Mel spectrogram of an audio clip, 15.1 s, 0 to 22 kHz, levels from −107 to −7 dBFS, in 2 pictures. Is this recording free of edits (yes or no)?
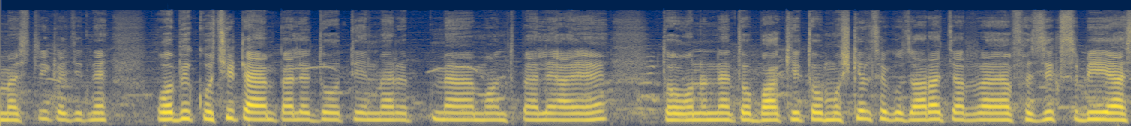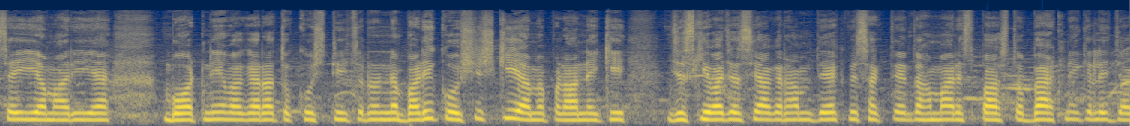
yes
